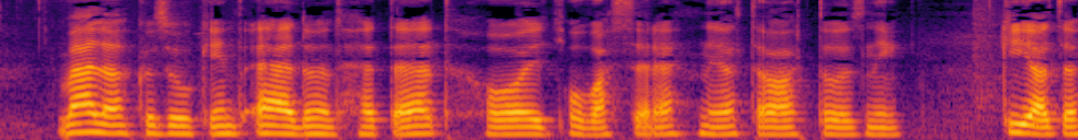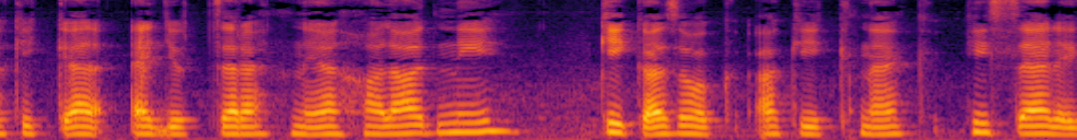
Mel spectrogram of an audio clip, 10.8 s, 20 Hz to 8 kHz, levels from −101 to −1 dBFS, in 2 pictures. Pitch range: 155-175 Hz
